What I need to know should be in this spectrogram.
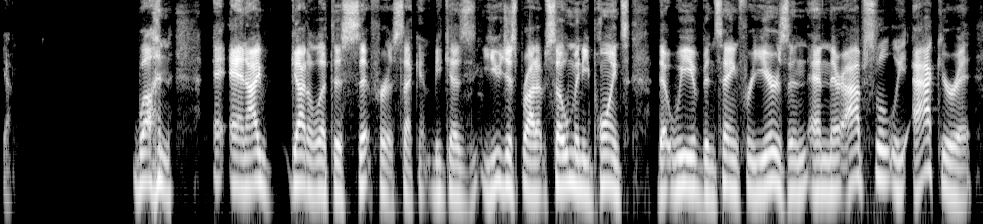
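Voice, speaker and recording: A man's voice: fairly high pitch, normal speed, bright, forceful tone, no echo, studio quality. A man hosting a conversational interview, emphatic and repeating phrases to stress his points. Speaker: podcast host, former coach.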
